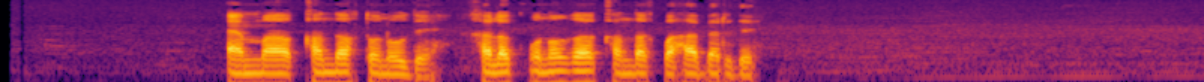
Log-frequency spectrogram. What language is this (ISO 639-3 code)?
uig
